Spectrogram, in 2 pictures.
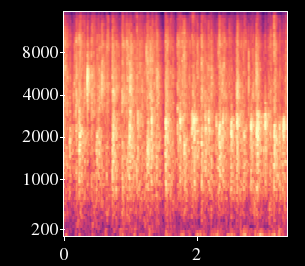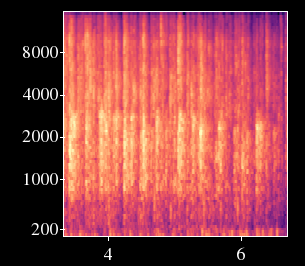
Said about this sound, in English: Can we have a huge round of applause, please?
